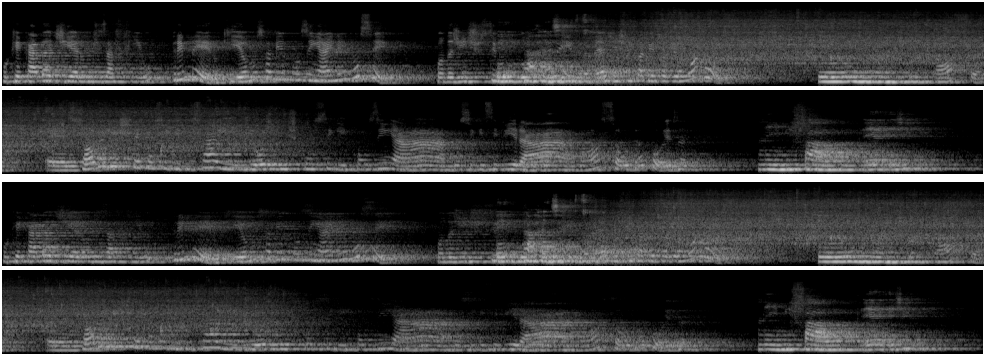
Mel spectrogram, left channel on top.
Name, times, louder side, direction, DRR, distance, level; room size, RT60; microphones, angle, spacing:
voice 1, 0.0-3.9 4.3-5.1 5.4-7.3 8.2-8.4 9.1-9.9 10.2-16.7, left 2 dB, 85° left, 3 dB, 1.1 m, -30 dB
voice 2, 4.9-5.7 8.2-9.2 17.4-18.9, left 2 dB, 35° right, -2 dB, 1.8 m, -24 dB
Toilet flush, 5.4-13.0, equal, 10° right, 1.6 m, -37 dB
14.5 x 11.5 x 3.3 m, 2.1 s
head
